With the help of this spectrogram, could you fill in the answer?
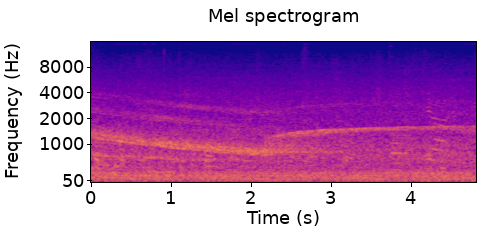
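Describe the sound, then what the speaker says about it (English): Police sirens wailing as emergency vehicles pass by outdoors, the tone sweeping down and then holding steady over constant traffic and crowd noise, loud and close throughout. "we're hearing more sirens coming in."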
